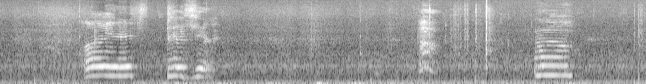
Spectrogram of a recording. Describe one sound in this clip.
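A toddler girl squeals and babbles close by.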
